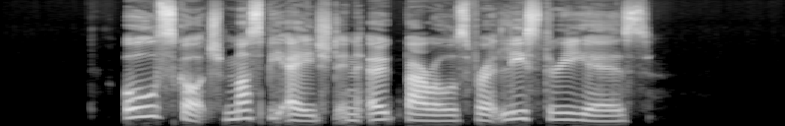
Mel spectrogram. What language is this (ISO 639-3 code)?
eng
